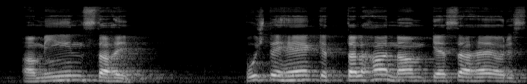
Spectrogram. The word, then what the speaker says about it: طلحہ: امین صاحب پوچھتے ہیں کہ طلحہ نام کیسا ہے اور اس کے کیا معنی ہیں؟ طلحہ طوا کے ساتھ عربی کا لفظ ہے اور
